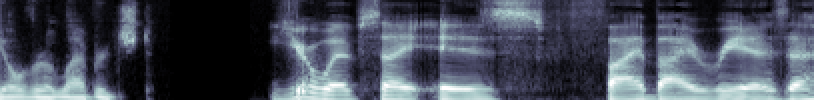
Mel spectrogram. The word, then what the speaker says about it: FIBYREI: want to be over leveraged your website is phi by rhea is that how you pronounce that yeah so that's f i b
